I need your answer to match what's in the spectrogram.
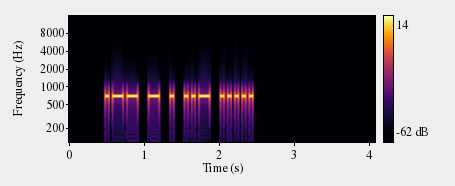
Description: Morse code, heard as a keyed tone, about 25 wpm, 700 Hz. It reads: WTEU5
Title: Five Challenging Letter-Number Combinations 25wpm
